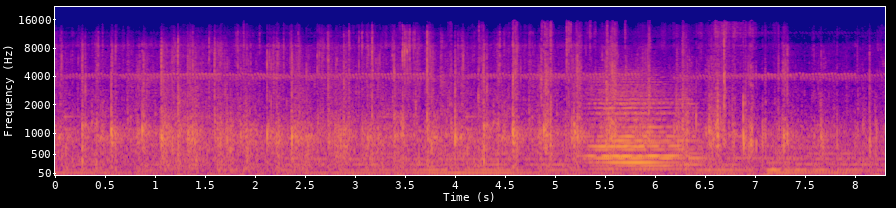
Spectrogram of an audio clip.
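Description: Horses' hooves clip-clopping on stone paving as a chariot team arrives, over a low steady music drone; about five seconds in a horse whinnies for about a second.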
